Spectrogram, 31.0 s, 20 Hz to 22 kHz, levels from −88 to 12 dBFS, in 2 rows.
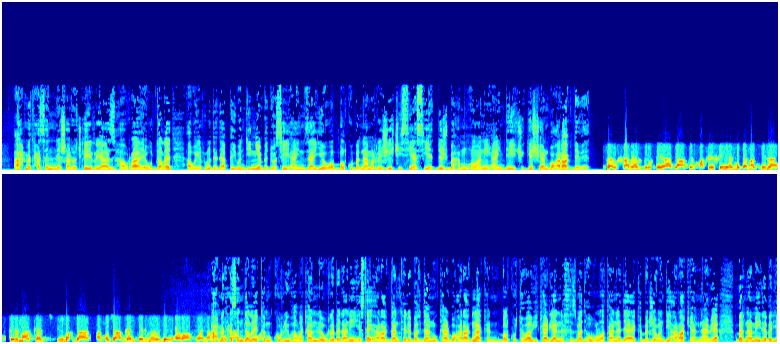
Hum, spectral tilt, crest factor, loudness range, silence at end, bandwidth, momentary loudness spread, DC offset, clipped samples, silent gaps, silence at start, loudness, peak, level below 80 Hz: none; -6.5 dB/octave; 18 dB; 7 LU; 0 s; 11.5 kHz; 10 LU; under 0.1%; under 0.1%; none; 0.05 s; -18 LUFS; 0 dBFS; -48 dBFS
